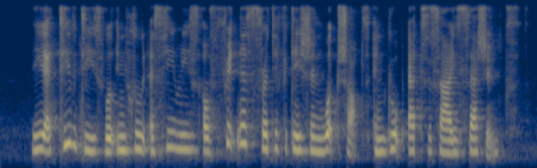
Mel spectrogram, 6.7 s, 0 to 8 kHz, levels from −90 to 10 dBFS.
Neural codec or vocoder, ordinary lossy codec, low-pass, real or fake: autoencoder, 22.05 kHz, a latent of 192 numbers a frame, VITS, trained on one speaker; none; 7.2 kHz; fake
